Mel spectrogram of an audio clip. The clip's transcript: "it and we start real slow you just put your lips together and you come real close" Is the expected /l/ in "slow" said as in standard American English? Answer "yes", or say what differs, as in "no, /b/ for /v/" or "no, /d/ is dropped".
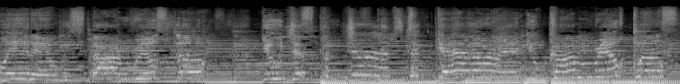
no, /l/ is dropped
